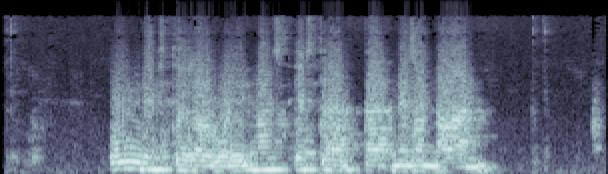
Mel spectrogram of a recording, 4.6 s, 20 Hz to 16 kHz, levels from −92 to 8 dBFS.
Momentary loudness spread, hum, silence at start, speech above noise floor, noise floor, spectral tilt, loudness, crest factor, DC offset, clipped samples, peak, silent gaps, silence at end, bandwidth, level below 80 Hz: 6 LU; none; 0.05 s; 33 dB; -38 dBFS; -6.5 dB/octave; -6 LUFS; 8 dB; under 0.1%; 0.7%; 0 dBFS; none; 0.05 s; 11.5 kHz; -32 dBFS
